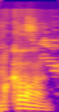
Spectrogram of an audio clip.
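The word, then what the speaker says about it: Bacong: he lives near Dumaguete he lives in pecan oh okay I I I I think I pronounced it right I could be wrong but it's b-a-c-o-n-g near Dumaguete Dumaguete do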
